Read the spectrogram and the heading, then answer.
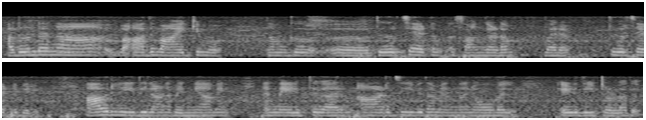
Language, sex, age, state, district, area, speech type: Malayalam, female, 18-30, Kerala, Kollam, rural, spontaneous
